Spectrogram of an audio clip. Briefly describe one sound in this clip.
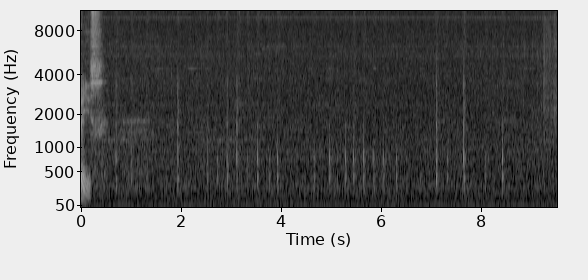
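A brush taps and dabs softly on canvas.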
